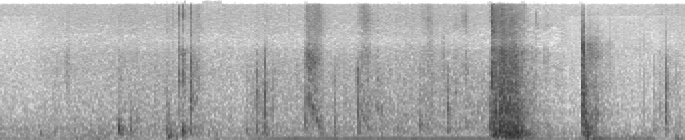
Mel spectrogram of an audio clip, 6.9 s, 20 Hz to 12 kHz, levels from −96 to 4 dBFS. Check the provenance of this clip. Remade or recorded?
recorded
